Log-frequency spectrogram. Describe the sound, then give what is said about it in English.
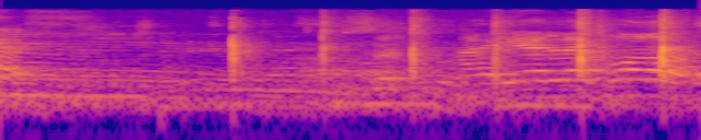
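Scattered claps from an audience, a handful of sharp hits spaced evenly under a speaking voice that continues over them. “Don't just clap.”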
